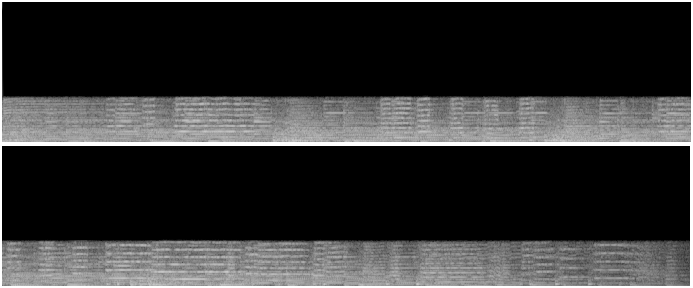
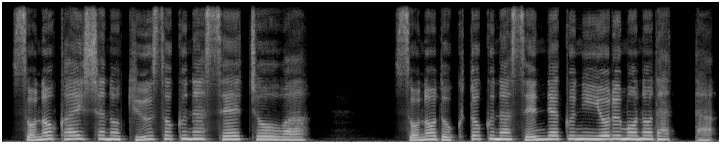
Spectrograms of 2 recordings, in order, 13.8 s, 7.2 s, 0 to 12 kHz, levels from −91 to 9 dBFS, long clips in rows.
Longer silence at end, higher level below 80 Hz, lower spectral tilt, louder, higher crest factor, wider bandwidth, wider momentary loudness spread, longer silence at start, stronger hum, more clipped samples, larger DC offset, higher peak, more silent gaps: about the same, 0.05 s vs 0.05 s; first, -34 dBFS vs -52 dBFS; first, -9 dB/octave vs -4 dB/octave; first, -18 LUFS vs -24 LUFS; about the same, 14 dB vs 14 dB; second, 4 kHz vs 12 kHz; first, 11 LU vs 8 LU; about the same, 0 s vs 0.1 s; neither; neither; neither; first, -4 dBFS vs -10 dBFS; neither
